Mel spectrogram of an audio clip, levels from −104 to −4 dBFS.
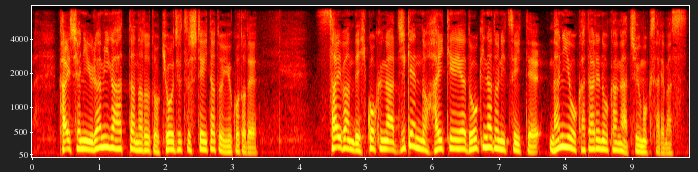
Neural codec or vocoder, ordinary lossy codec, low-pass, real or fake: none; none; 7.2 kHz; real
